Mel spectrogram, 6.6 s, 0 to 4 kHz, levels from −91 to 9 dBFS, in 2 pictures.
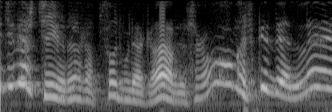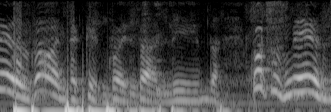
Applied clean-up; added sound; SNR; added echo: none; none; none; none.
